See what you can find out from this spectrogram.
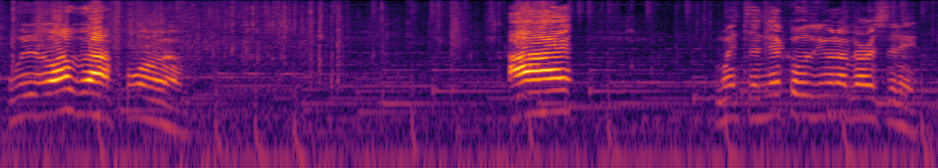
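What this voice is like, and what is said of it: Loud, yelling voice. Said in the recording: “I'm gonna stop yelling.”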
